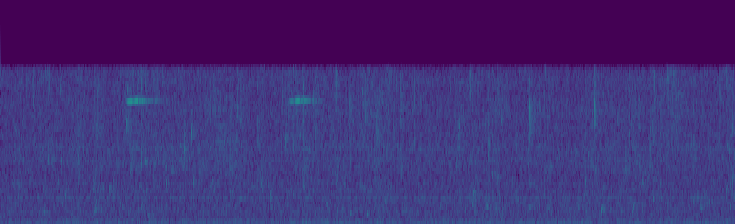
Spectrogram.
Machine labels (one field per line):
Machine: pump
